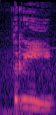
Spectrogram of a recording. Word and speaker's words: tree: Angka 3 yaitu tree, pengucapan R yang jelas.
